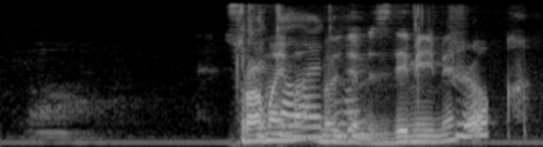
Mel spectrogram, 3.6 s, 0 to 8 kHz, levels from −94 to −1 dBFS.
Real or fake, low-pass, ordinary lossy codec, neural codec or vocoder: real; 7.2 kHz; none; none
